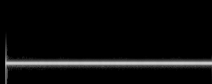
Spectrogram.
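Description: Broadcast line-up test tone that accompanies colour bars: one pure, steady, unwavering pitch that starts abruptly at the very beginning and holds at an even level.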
